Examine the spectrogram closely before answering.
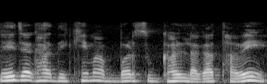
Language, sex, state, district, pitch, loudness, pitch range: Chhattisgarhi, male, Chhattisgarh, Sukma, 155 Hz, -16 LUFS, 145-175 Hz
